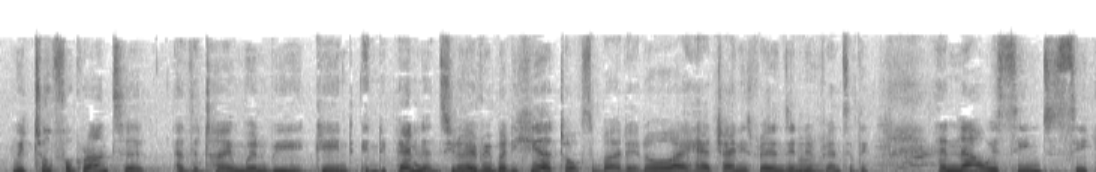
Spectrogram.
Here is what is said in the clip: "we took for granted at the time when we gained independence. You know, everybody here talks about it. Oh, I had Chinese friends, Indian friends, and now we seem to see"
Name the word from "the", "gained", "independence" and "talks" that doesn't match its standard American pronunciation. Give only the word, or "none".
none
